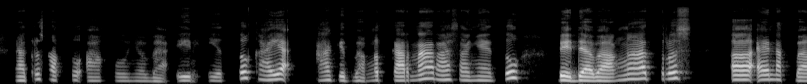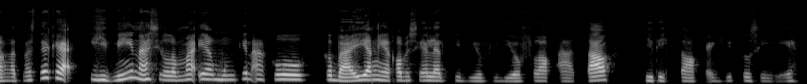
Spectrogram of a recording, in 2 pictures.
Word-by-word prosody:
nah 185 - -1
terus 240 0 -7
waktu 200 0 -6
aku 170 0 -12
nyobain 160 +3 -7
itu 175 - -2
kayak 225 +1 +2 0.2
kaget 190 -3 -4
banget 175 +3 -6
karena 190 +8 +4
rasanya 195 -4 -3
itu, 285 +11 +3 0.4
beda 180 -2 +8
banget, 215 +11 +4
terus, 280 +2 +2 0.4
eee, 215 0 +8 0.2
enak 215 -1 -3
banget, 170 -1 -1
maksudnya 200 +11 -3
kayak 275 - +2 0.2
ini 210 - -2
nasi 240 -1 -1
lemak 195 +3 -2
yang 235 -2 -1
mungkin 215 +4 -7
aku 225 -1 0 0.2
kebayang 200 +2 +1
ya 185 - -3
kalo 190 -1 -4
misalnya 180 -1 -5
liat 175 - -28
video-video 155 -2 -13
vlog 165 0 -10
atau, 180 +7 0 0.4
di 170 - -7
TikTok 155 -2 -12
kayak 160 - -18
gitu 170 +1 -19
sih. 155 0 -21
190 Hz, 145 wpm, -20 LUFS, 170-220 Hz, 0.4 s, beda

